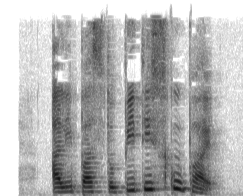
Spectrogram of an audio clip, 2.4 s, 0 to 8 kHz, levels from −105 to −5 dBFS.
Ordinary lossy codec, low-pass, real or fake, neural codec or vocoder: AAC, 32 kbps; 7.2 kHz; real; none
